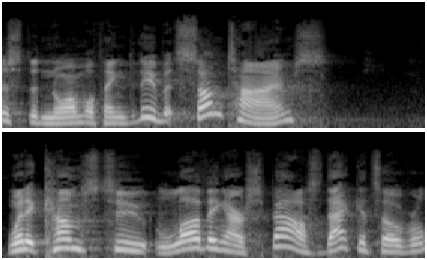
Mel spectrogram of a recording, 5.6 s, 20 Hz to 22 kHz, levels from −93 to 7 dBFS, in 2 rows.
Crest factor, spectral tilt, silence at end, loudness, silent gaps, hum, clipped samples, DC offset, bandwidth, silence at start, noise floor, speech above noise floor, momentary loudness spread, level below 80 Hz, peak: 16 dB; -6.5 dB/octave; 0 s; -21 LUFS; none; none; under 0.1%; under 0.1%; 12.5 kHz; 0 s; -65 dBFS; 44 dB; 8 LU; -58 dBFS; -4 dBFS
